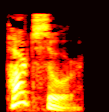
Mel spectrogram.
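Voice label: "heartsore", British English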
